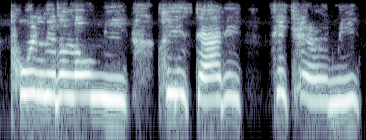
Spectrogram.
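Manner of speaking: high, put-on little-girl whine mocking her; mocking helpless damsel. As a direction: squeak it out like a helpless girl begging Daddy. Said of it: "I was just sitting there like".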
